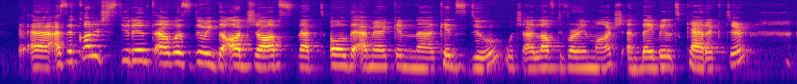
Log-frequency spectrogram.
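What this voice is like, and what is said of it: Heavy foreign accent. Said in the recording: “you have a very heavy accent”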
